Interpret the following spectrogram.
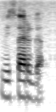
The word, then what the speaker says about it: visarga: nose only, aha, and that other one is called as visarga. That is a sound like ha, it comes from throat, ha, like that.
